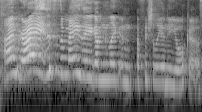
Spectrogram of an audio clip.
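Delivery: high, loud, laughing with joy; elated, laughing. Retold or imitated. Woman celebrating after subway confrontation, laughing and elated. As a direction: burst out triumphant. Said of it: "I was like".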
